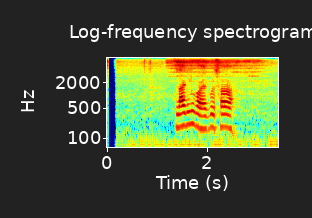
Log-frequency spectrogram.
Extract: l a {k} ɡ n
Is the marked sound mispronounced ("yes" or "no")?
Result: yes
